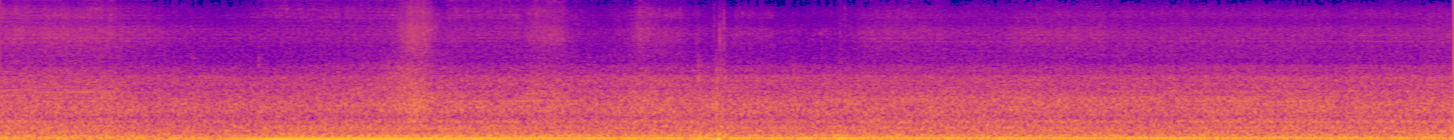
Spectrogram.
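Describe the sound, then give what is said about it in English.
A car engine being revved runs with a loud, steady low rumble, a sustained humming tone settling in after a couple of seconds and holding with only slight shifts in pitch. No one speaks. “Ranger John was asking about engine revs, so we're going to discuss revs.”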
